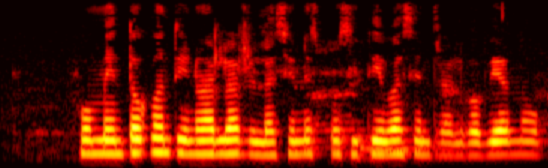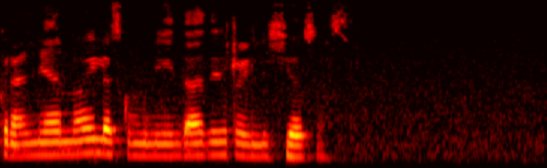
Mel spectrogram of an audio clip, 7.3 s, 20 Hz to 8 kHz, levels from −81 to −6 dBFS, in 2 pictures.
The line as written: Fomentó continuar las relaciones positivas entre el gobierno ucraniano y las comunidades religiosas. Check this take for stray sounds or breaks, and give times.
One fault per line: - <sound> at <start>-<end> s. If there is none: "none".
none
